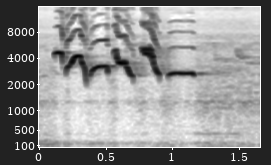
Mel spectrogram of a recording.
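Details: Oriental magpie-robin song intended to provoke other birds to sing: a quick burst of loud, high looping whistles ending on a flat sustained note, over a faint low hum.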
